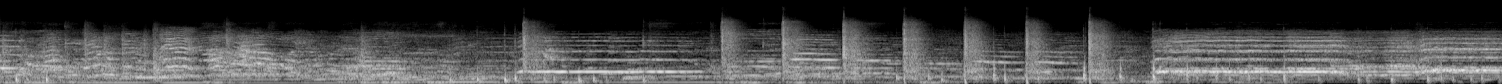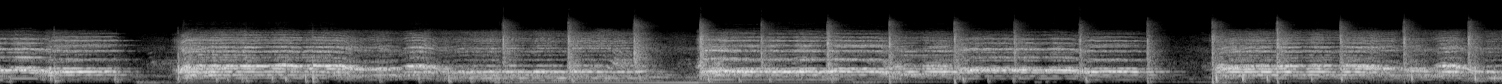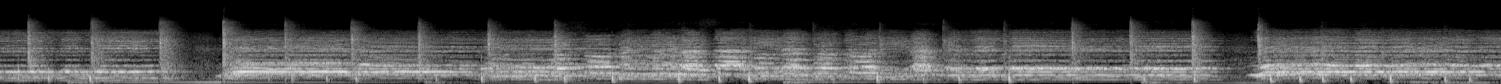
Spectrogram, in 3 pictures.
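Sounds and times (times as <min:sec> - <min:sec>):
hand claps keeping a beat: 0:00.0 - 0:02.6, 0:03.6 - 0:45.0
women singing softly: 0:00.0 - 0:45.0.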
